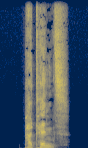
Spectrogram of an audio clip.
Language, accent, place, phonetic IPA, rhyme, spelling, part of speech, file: German, Germany, Berlin, [paˈtɛnt͡s], -ɛnt͡s, Patents, noun, De-Patents.ogg
- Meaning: genitive singular of Patent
